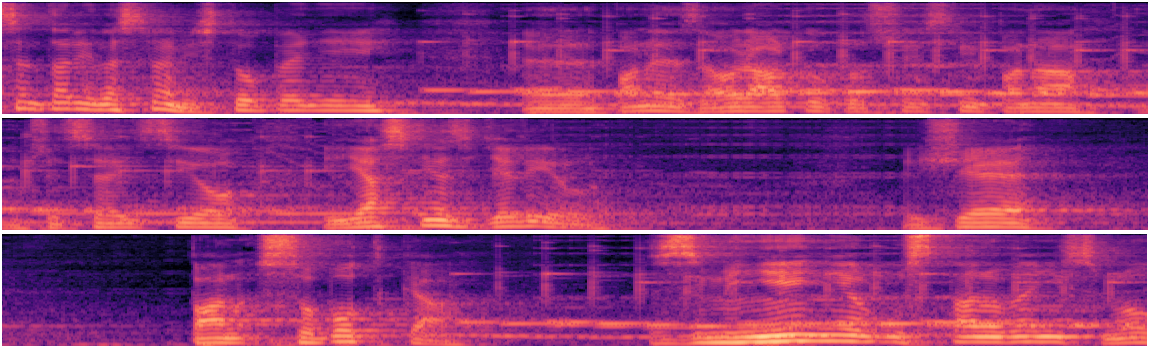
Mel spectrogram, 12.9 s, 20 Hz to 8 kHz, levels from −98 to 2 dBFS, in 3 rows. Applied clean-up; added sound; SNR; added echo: none; Marimba, xylophone; 11 dB; reverberation time 0.3 s.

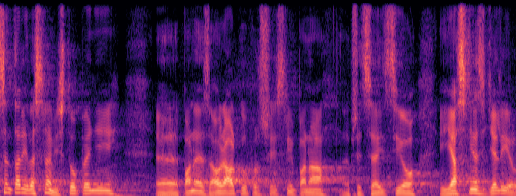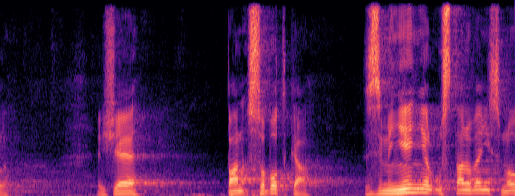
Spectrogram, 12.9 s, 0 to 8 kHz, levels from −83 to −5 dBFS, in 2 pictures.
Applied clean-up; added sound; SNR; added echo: none; none; none; none.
